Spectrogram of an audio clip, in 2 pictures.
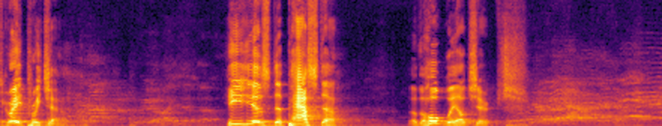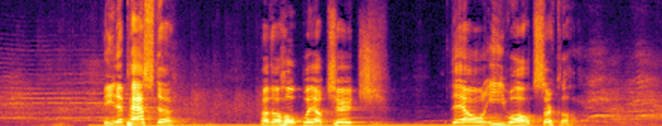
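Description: A man speaks calmly into a microphone, heard over a loudspeaker in an echoing hall.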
